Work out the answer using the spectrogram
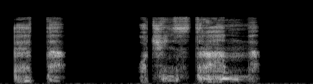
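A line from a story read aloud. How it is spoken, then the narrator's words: Whisper. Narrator (Russian): почему-то шепотом произнесла та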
